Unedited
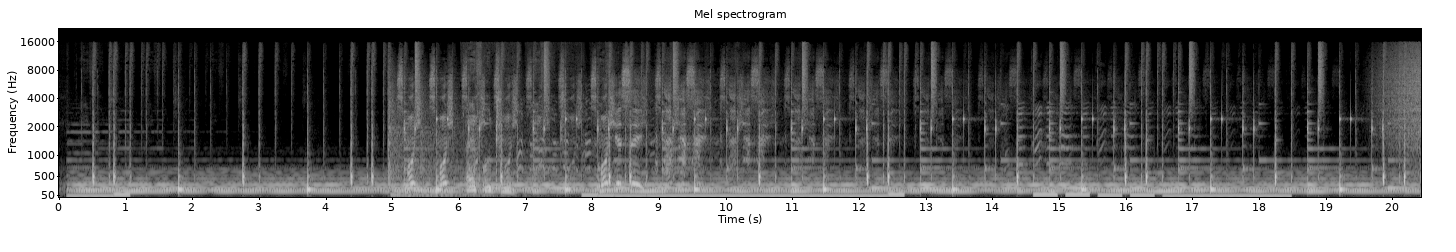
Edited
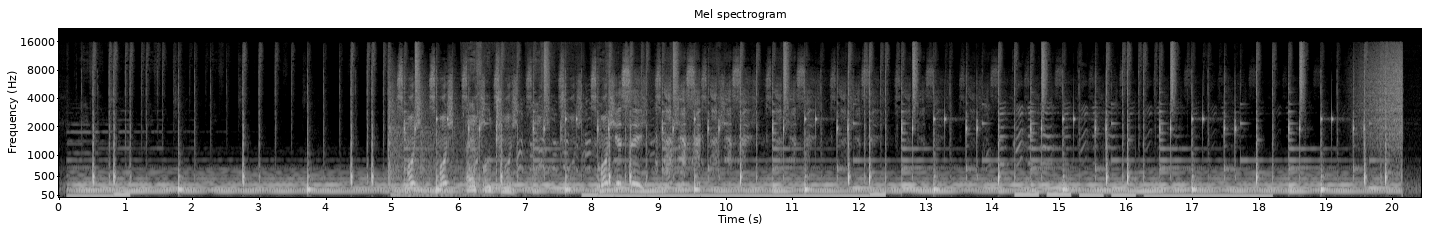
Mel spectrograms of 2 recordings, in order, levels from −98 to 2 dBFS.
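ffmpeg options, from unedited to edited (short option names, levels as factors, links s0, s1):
-filter_complex "[0:a]asplit=2[s0][s1];[s0]atrim=end=9.622[s2];[s1]atrim=start=9.898[s3];[s2][s3]acrossfade=d=0.004:c1=hsin:c2=hsin"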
